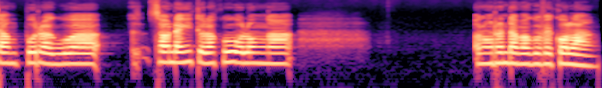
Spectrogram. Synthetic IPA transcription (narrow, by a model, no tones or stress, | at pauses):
t͡ʃampuɾaɡua | saundaŋit̪ulakuɔlɔŋːa | ɔlɔŋrəndamaɡuafɛkɔlaŋ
